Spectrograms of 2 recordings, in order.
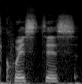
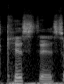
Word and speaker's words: Quistis: pronounce Quistis as Kistis, we might as well pronounce Sabin as Mash.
